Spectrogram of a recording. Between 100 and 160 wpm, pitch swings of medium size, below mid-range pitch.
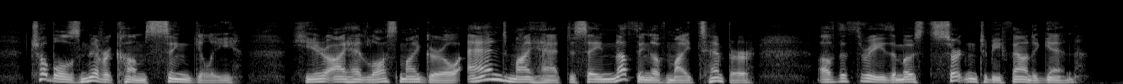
Yes: average, 155 wpm; average, 4.5 semitones; low, 115 Hz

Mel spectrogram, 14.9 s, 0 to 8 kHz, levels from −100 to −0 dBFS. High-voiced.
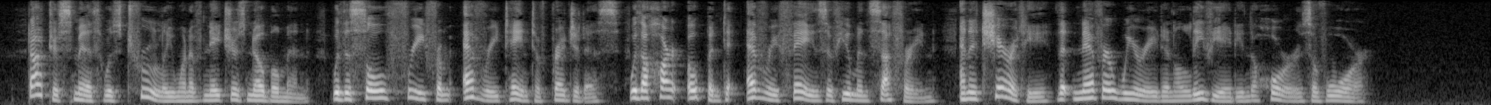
No: medium, 145 Hz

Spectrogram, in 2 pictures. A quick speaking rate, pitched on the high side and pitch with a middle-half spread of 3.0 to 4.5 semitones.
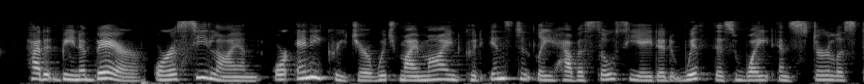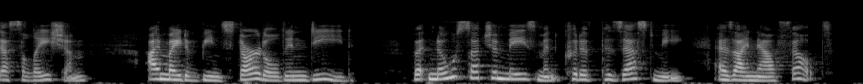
No: average, 150 wpm; high, 210 Hz; average, 3.8 semitones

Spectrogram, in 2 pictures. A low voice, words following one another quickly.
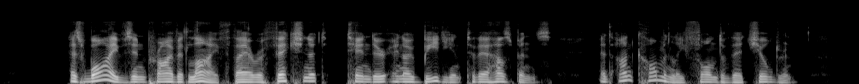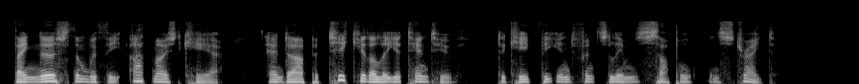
No: low, 115 Hz; slow, 135 wpm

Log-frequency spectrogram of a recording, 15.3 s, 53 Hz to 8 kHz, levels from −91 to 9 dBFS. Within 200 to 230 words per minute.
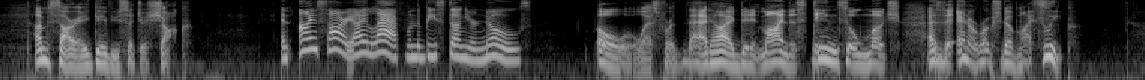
No: average, 140 wpm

